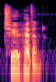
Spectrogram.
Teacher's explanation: you can hear to heaven has 3 syllables, not 2, and it is the middle syllable that is stressed.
